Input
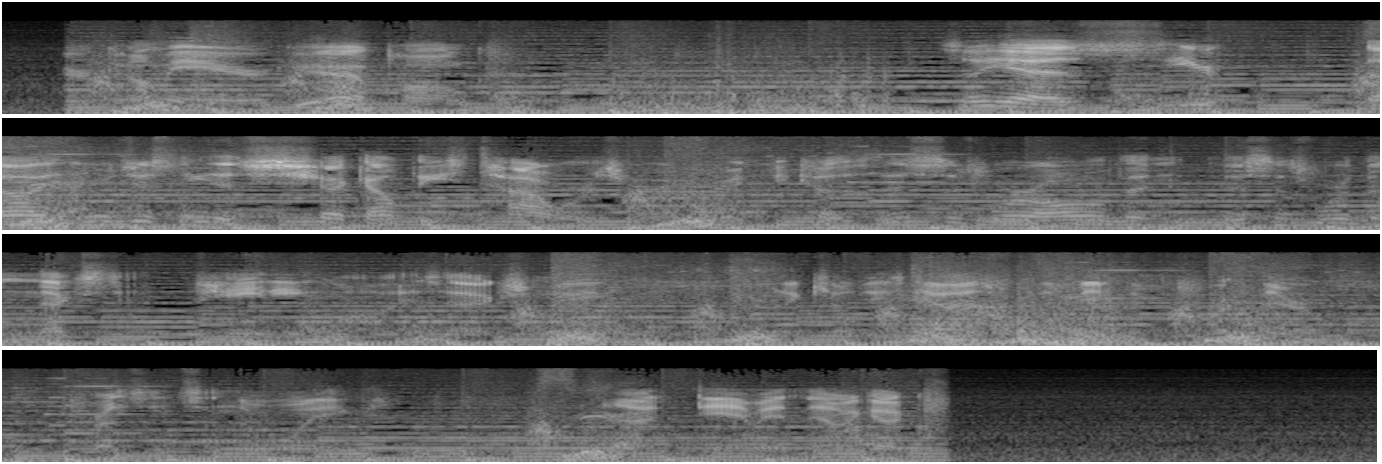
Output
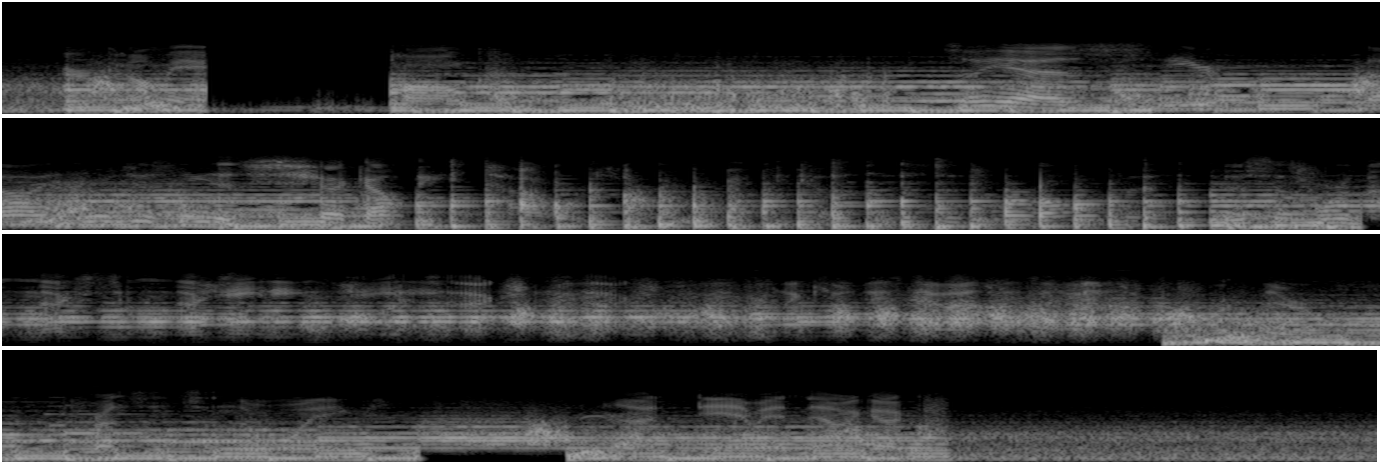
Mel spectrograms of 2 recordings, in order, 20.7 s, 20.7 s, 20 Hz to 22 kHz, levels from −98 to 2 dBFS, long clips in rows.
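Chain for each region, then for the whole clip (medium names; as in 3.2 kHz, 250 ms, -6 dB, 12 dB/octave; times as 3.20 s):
0.76–1.46 s: brick-wall FIR band-stop 290–8400 Hz + pre-emphasis filter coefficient 0.97 + transformer saturation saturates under 1.3 kHz
4.31–5.98 s: band-pass 270–2300 Hz + compression 5:1, threshold -34 dBFS
6.59–9.70 s: doubling 35 ms -4 dB + sawtooth tremolo in dB decaying 7.7 Hz, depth 31 dB
10.26–14.69 s: delay 508 ms -5 dB + tremolo triangle 6.6 Hz, depth 75% + high-pass 940 Hz 24 dB/octave
17.06–17.62 s: one-bit delta coder 32 kbps, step -47.5 dBFS + steep high-pass 610 Hz 48 dB/octave + peaking EQ 1.6 kHz +6.5 dB 0.54 oct
whole clip: elliptic band-pass 150–960 Hz, stop band 80 dB; peaking EQ 410 Hz -9.5 dB 2.5 oct; compression, threshold -50 dBFS; trim +14 dB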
